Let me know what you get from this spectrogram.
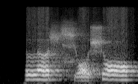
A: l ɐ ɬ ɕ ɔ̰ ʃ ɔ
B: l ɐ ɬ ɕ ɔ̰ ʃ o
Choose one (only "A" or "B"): A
